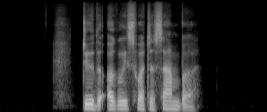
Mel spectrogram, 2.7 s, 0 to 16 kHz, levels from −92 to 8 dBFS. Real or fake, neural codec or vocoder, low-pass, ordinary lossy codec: fake; autoencoder, 48 kHz, 128 numbers a frame, DAC-VAE, trained on Japanese speech; 14.4 kHz; Opus, 64 kbps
